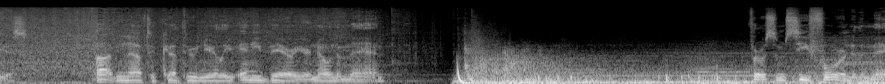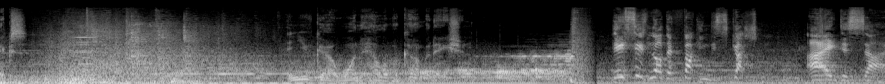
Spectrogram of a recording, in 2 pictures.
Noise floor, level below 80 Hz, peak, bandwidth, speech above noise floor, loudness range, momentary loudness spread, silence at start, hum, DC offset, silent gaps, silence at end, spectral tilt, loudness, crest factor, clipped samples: -42 dBFS; -20 dBFS; 0 dBFS; 15.5 kHz; 28 dB; 3 LU; 8 LU; 0 s; none; under 0.1%; none; 0 s; -6 dB/octave; -16 LUFS; 14 dB; under 0.1%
